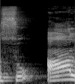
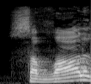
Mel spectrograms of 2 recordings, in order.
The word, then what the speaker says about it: سؤال: تو طلبہ خیال رہے اس کا تلفظ جو ہے وہ سؤال ہے، سوال نہیں ہے، لیکن میں بھی بولتا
